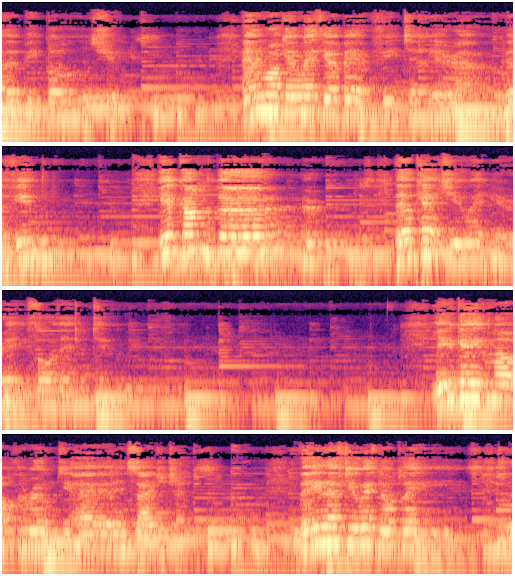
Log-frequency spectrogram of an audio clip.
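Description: Acoustic guitar played with a man singing over it in separate phrases, a live solo folk performance.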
